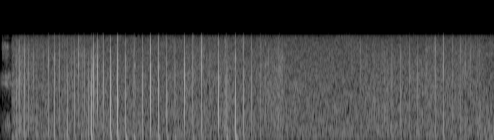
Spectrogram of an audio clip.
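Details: Brown long-eared bat (Plecotus auritus) echolocates while gleaning insects from trees: very quiet, dry ticks in a fast repetitive run, like a faint Geiger counter.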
